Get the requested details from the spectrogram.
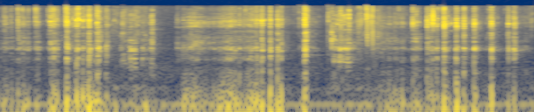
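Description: A utility knife blade scrapes and shaves the face of a solid, dry purple soap bar held in the palm. A steady run of short, dry, crackly scraping strokes with bright edges rides over a low hum.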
